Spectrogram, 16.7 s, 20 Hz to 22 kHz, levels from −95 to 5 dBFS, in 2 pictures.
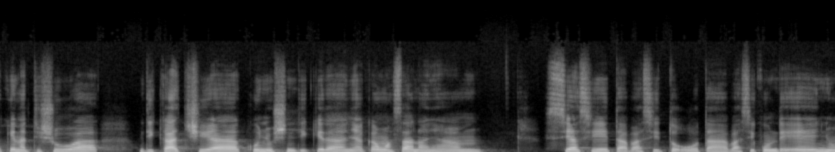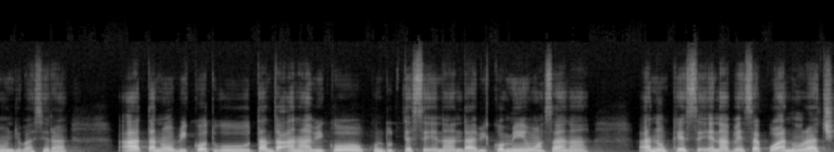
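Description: No technical faults are audible.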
